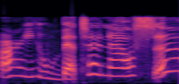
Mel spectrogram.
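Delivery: very high put-on elderly lady voice. Reading a story aloud, voicing a character as an old woman. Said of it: "old woman. I did an old man. I can do an old woman".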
